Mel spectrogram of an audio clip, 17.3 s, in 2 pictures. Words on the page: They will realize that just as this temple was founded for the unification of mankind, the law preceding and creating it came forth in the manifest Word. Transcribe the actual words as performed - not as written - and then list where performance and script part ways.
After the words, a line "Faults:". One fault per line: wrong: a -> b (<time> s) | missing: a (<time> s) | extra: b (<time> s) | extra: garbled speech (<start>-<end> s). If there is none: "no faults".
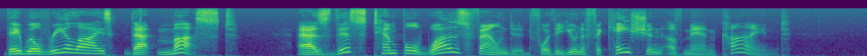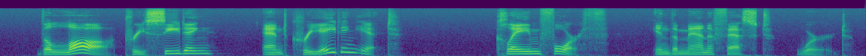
They will realize that must as this temple was founded for the unification of mankind, the law preceding and creating it claim forth in the manifest Word.
Faults:
wrong: just -> must (1.6 s)
wrong: came -> claim (13.6 s)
